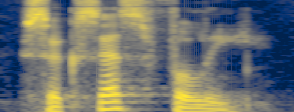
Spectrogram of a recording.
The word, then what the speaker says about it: successfully: respectfully and successfully here we have two syllables before f l l y if you have two syllables and the stress is on the second syllable then PR pronounce the U respect see the stress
